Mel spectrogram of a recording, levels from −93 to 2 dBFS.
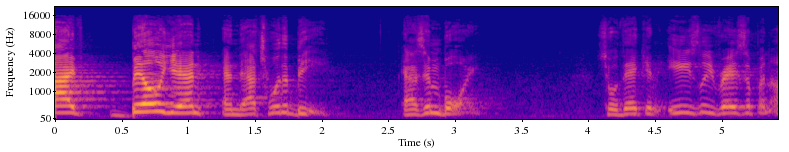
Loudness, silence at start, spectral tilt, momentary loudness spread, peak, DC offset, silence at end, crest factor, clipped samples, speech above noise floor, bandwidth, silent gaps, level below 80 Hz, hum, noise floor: -26 LUFS; 0 s; -4.5 dB/octave; 19 LU; -4 dBFS; under 0.1%; 0 s; 22 dB; under 0.1%; 42 dB; 15.5 kHz; none; -78 dBFS; none; -68 dBFS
